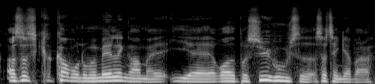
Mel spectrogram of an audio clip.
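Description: A man's voice: a little high, warm tone, no echo, clean studio sound. A young man hosting a podcast, boisterous and crude in his joking, laughing often. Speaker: podcast host. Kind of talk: casual podcast banter.

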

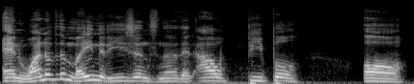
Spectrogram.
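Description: A man's voice: fairly high pitch, a little slow, darkish tone, dry recording. A man with a Cape Town Coloured South African accent, speaking emphatically in impassioned conversation and repeating phrases to press his point. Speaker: community activist interviewee.

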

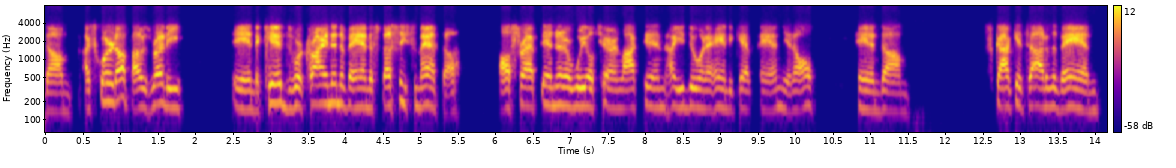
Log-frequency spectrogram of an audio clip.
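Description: A man's voice: fairly high pitch, dry recording. A man, a podcast guest, telling candid stories from his past in casual talk, laughing often and filling with ums. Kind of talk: casual storytelling. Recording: tinny phone-like line, dry.

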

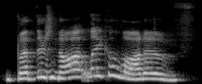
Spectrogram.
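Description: A woman's voice: sits high, animated, a little slow. Woman chiming in on a casual recap. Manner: chiming in with added details. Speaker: podcast co-host.

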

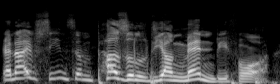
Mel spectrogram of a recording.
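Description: A woman voicing a courtly old male bunny rabbit gentleman in a bedtime story, speaking in a high, old-fashioned way. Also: sing-song, measured pace, dry recording. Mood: genial.

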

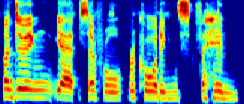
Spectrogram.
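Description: A woman's voice: mid-range voice, fairly even intonation, measured pace, a little mellow, no room sound, lo-fi sound. A woman drummer in her thirties chatting in an interview, laughing often and restarting her sentences. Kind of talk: casual interview chat.

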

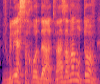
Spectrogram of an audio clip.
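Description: Man co-host, slightly raised pitch, steady explanatory conversational tone. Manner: calm, restates and expands with examples. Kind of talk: casual podcast discussion.

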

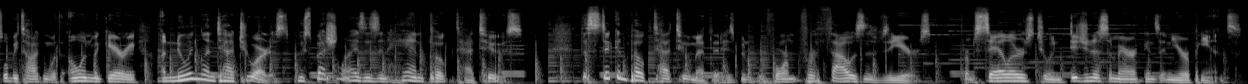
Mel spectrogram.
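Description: A man's voice: mid-range voice, no room sound, clean studio sound. A man hosting a podcast, reading a scripted intro and then asking questions with many fillers and restarts. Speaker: podcast host. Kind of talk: casual interview chat with scripted intro.

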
